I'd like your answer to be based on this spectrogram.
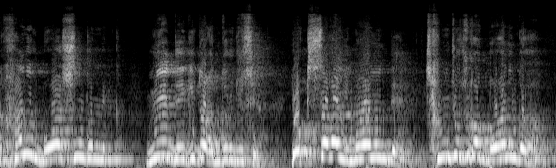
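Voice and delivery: high-pitched acted protest; indignant complaint. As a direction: voice people lightly railing at God. Acted people complaining to God.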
